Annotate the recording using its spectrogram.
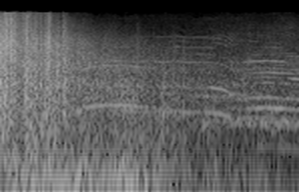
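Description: A single loud bang marks the start of a road race, its noise dying away over about a second, followed by voices whooping and cheering.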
